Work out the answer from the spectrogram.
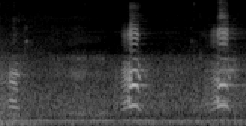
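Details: Geese honking outdoors at dusk: three short, nasal honks spaced roughly a second apart, the last two loudest, over a faint low hum.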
